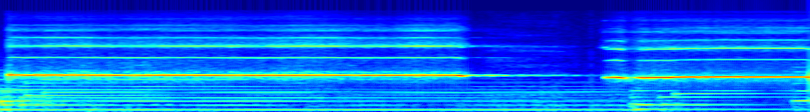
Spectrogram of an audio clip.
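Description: Pan flute holding a long, breathy high note for about two seconds, then after a short break a second long note a little lower, over sustained grand piano chords that change with the second note.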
